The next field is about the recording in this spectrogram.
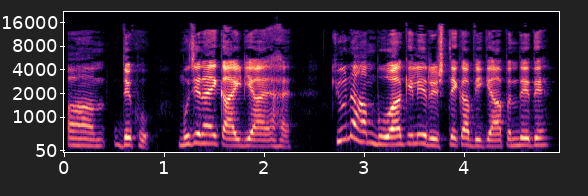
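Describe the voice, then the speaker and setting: A woman's voice: medium pitch, normal speed, natural voice. A woman voicing a sly, scheming relative in a cartoon family comedy.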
